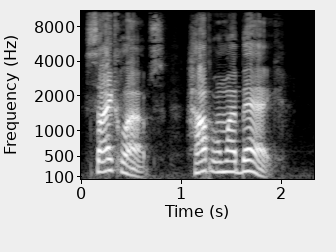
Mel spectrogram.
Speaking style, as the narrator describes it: shouts

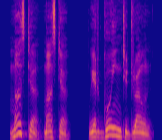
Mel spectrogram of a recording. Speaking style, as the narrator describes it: The disciples shouting

